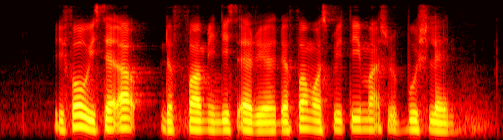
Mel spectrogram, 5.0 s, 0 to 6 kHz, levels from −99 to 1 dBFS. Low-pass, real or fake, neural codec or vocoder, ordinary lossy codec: 5.4 kHz; real; none; none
